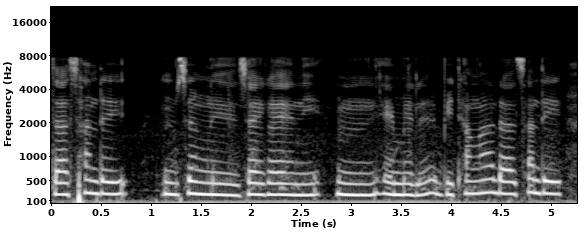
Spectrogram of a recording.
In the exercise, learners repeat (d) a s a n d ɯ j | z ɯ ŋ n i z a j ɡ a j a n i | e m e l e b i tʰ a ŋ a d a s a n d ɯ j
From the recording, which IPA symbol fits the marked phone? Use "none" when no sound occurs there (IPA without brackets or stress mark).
d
